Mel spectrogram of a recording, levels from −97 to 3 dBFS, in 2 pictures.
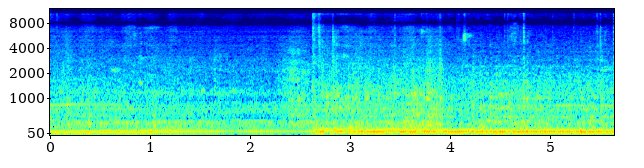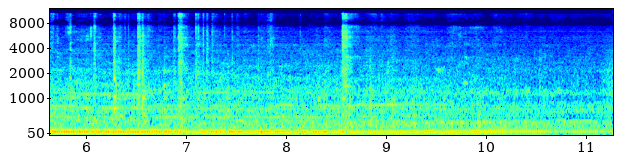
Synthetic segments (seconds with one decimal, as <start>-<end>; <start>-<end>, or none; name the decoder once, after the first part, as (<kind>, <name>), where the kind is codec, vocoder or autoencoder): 0.0-4.2 (autoencoder, DAC-VAE); 5.9-11.3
